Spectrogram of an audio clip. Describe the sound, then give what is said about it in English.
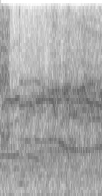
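A live audience at the Regal Theater applauds and cheers to welcome the star of the show in a steady, continuous roar, the clapping and shouts blending into one dense wash of crowd noise that holds at full strength throughout. “how about a nice warm round of applause to welcome Mr. …!”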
